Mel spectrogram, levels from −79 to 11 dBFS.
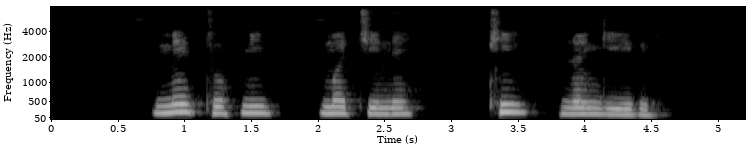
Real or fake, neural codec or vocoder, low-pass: fake; codec, 16 kHz in and 24 kHz out, 1 kbps, XY-Tokenizer; 7.2 kHz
